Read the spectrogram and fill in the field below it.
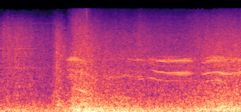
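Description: A magical blast bursts with a loud roar.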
